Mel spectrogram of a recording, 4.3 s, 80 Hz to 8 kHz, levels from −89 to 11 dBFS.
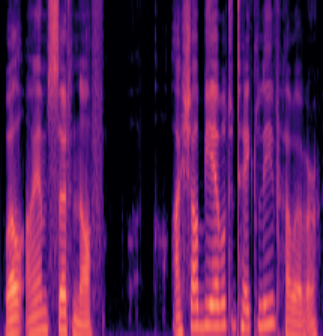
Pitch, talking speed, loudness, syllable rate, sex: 145 Hz, 165 wpm, -19 LUFS, 5.6 syllables/s, male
